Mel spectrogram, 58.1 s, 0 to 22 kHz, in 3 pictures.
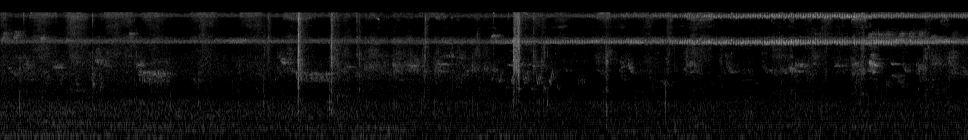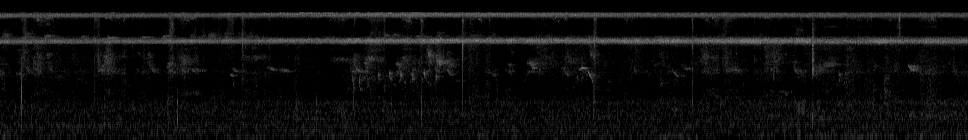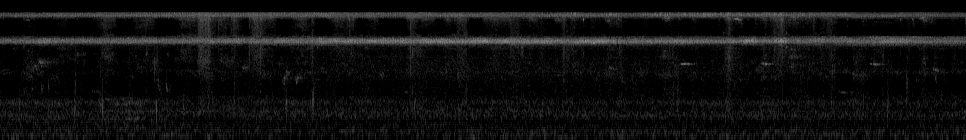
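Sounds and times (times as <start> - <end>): insects droning: 0.0 - 58.0.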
